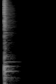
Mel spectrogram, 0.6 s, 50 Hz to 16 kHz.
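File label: HH, hi-hat; CONSTRUCT 4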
